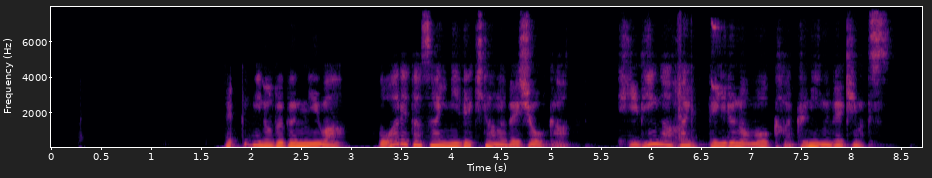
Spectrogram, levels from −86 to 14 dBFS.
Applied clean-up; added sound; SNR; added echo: neural mask model DeepFilterNet 3.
